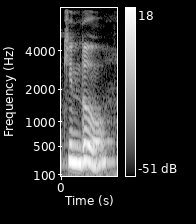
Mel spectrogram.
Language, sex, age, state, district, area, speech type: Sanskrit, female, 45-60, Kerala, Thrissur, urban, spontaneous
